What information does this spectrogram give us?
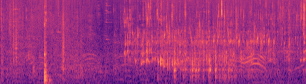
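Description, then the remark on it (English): A single clink, then liquid poured steadily into a cup, the gurgling tone rising as the vessel fills over a few seconds. “Then bring me the cup. Shall I pour out for him?”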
